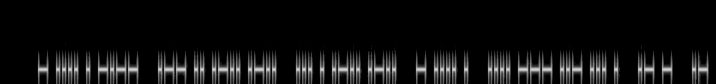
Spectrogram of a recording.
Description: Morse code, heard as a keyed tone, about 40 wpm, 700 Hz. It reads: THEY WILL SELL THE HOUSE AT A
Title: Sentences from Top 1200 Words 40wpm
